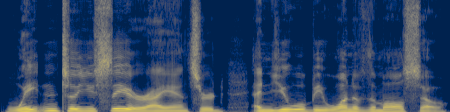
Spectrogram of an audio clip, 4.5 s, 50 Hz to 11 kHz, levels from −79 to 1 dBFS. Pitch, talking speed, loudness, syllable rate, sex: 145 Hz, 200 wpm, -15 LUFS, 4.8 syllables/s, male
